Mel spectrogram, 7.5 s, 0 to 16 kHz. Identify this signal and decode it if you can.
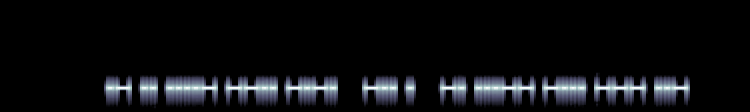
Morse code, heard as a keyed tone, about 28 wpm, 700 Hz. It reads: AI4ZC DE N3BOU
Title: USA Callsign DE Callsign - 5 Characters - 28wpm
